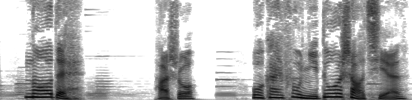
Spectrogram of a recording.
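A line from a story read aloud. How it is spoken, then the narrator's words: Breathless. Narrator (Chinese): 宝玲太太气喘吁吁的说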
